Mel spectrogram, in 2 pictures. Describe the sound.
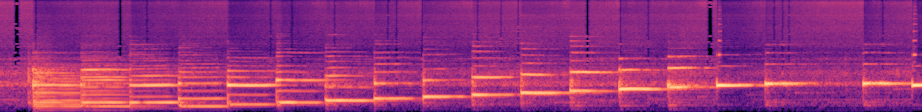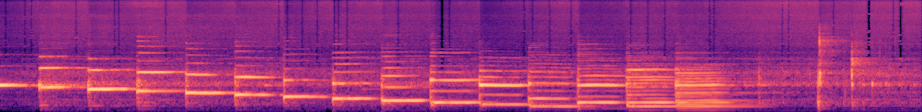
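A musical scale is played on a tuning laid out along a completely straight line, with many evenly paced harmonic notes. Each note strikes and decays, climbing steadily in pitch, then descending back down.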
